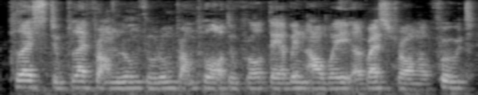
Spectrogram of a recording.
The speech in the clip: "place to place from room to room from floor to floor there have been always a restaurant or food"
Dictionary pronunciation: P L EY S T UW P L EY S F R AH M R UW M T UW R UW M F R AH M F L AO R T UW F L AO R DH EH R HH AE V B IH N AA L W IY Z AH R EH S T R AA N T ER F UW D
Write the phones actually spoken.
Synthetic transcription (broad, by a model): P L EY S T UW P L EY F R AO M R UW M T UW R UW M F R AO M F L AO T UW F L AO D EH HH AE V B IH N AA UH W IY AH R EH S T R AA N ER F UW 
